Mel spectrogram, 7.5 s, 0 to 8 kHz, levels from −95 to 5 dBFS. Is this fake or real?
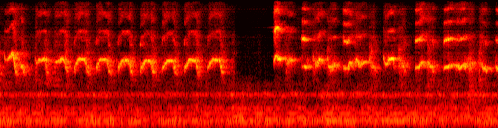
fake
